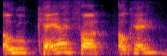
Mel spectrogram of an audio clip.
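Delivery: high, startled little "oh, okay"; woman thrown by a flat denial, high and surprised; taken aback. Acted. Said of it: "she'll be taken aback".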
